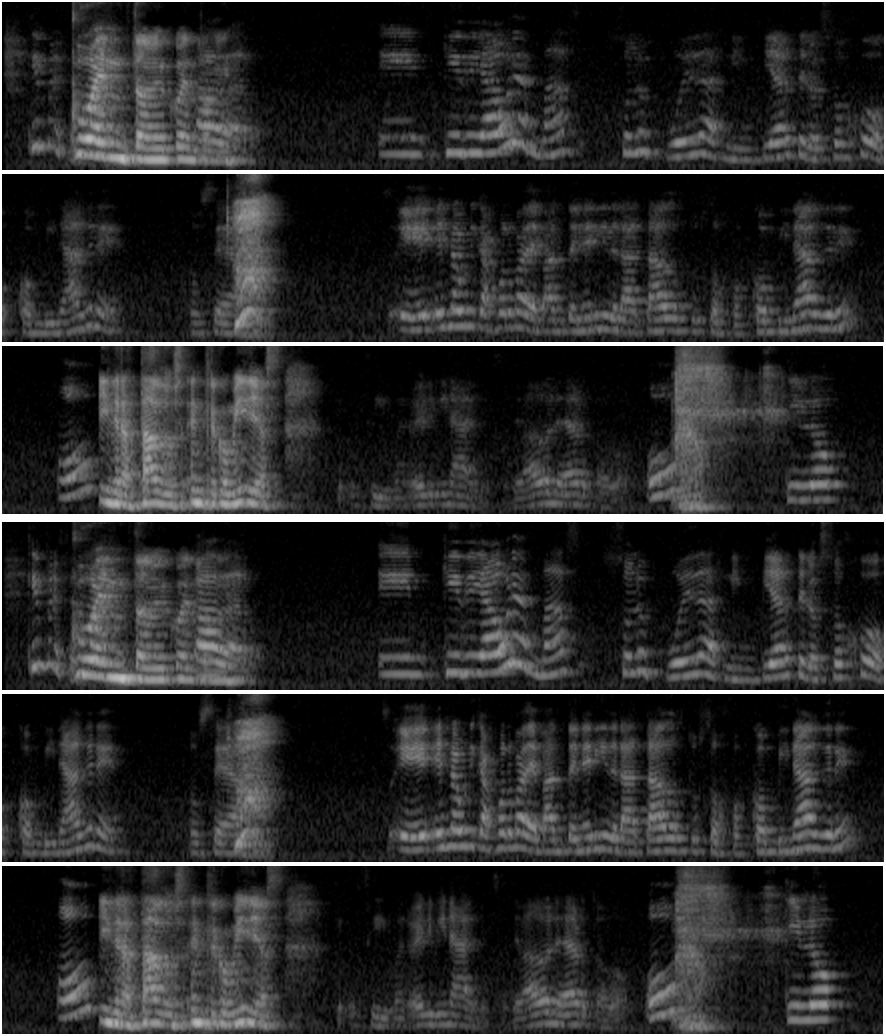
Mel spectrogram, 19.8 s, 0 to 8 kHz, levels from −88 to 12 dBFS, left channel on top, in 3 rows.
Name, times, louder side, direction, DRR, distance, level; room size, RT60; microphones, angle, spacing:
voice 1, 0.5-1.7 8.3-8.6 13.9-15.6 18.2-19.1, left 2 dB, 45° left, 0.6 m, -28 dB
voice 2, 1.4-1.8 2.8-4.2 4.6-7.5 8.0-8.5 9.5-13.0 13.6-13.9 16.0-18.3 19.1-19.4, right 4 dB, 50° right, 0.6 m, -41 dB
5.4 x 2.5 x 2.7 m
head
